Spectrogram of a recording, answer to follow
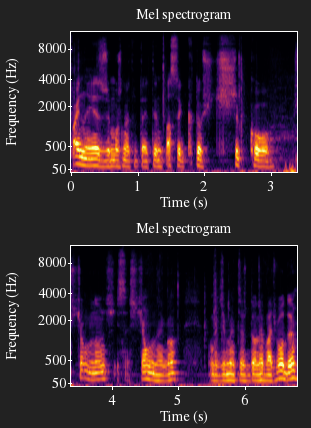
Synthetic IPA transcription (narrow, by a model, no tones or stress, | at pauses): fajnɛjɛst̪ʐɛmɔʐnat̪ut̪ajt̪ɛnpa̰sɛkːd̪ɔɕt͡ɕʂɘp̚kɔɕt͡ɕɔ̃ŋɡnɔɲt͡ɕisɛɕt͡ɕɔ̃ŋɡnɛɡɔ | bɛɲd͡ʑɛmɘt̪ɛʐd̪ɔlɛvad͡ʑvɔd̪ɘ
